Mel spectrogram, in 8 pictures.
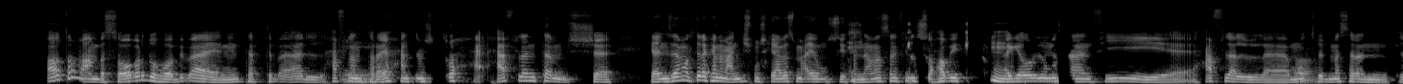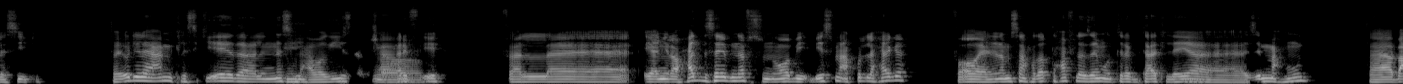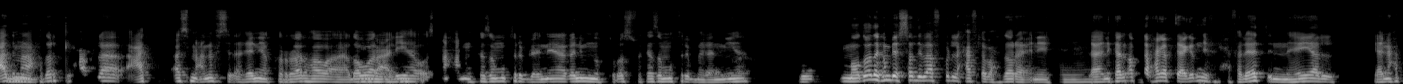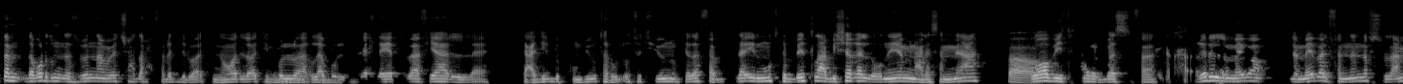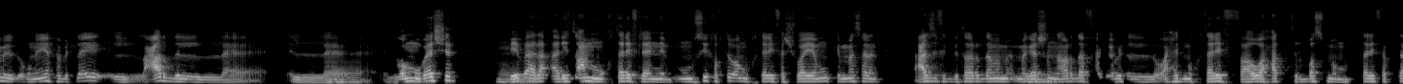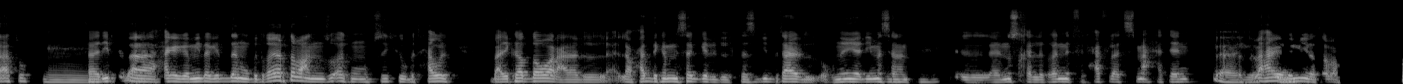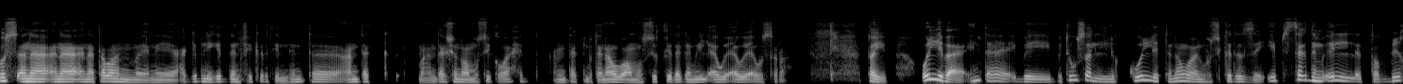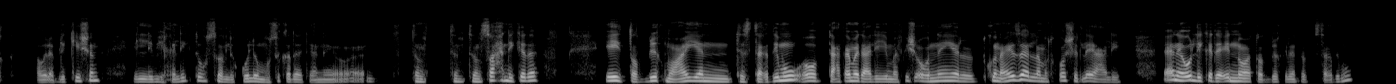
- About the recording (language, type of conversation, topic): Arabic, podcast, إزاي تنصح حد يوسّع ذوقه في المزيكا؟
- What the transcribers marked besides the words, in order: other background noise; unintelligible speech; in English: "والAuto Tune"; unintelligible speech; in English: "الأبليكيشن"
